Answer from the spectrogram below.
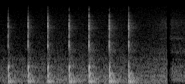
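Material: Aluminum.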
